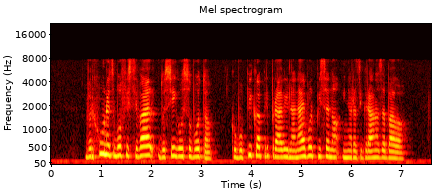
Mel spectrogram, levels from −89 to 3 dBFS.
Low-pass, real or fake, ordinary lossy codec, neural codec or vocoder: none; real; none; none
